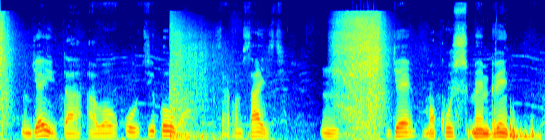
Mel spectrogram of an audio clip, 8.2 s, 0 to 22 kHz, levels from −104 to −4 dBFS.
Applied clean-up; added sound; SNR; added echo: none; Fireworks; 9 dB; none.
